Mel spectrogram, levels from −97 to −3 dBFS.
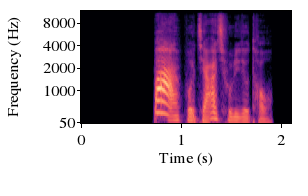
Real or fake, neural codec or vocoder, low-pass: fake; codec, 16 kHz in and 24 kHz out, 0.4 kbps, LongCat-Audio-Codec, two codebook decoder; 10.8 kHz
